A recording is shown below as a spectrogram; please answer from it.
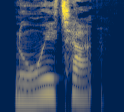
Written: noritang

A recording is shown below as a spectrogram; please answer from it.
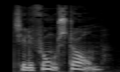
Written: telefonstorm

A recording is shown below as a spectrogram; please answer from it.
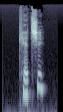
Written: catchy

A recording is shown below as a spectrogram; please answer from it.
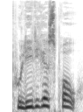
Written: politikersprog

